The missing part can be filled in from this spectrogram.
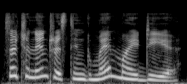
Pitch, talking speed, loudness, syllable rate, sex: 270 Hz, 190 wpm, -16 LUFS, 5.4 syllables/s, female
